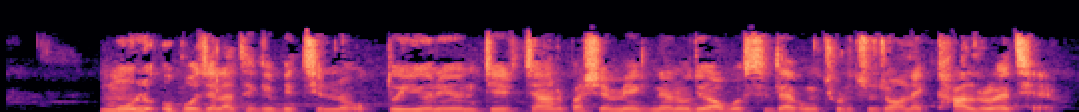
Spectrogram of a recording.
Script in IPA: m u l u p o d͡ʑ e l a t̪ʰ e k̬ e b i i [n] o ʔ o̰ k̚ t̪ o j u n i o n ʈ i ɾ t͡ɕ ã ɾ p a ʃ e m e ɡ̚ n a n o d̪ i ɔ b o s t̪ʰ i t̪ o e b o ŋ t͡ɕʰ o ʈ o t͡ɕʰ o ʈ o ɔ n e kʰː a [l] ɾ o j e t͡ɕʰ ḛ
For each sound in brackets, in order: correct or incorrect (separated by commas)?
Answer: incorrect, correct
